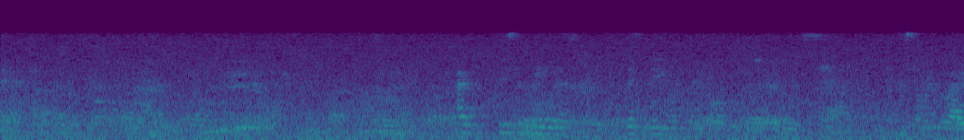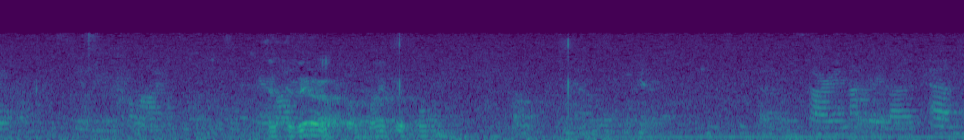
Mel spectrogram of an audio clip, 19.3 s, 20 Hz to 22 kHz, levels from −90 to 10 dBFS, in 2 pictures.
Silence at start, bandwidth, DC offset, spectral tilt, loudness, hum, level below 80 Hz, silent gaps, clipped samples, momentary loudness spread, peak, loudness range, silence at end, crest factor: 0 s; 8.4 kHz; under 0.1%; -5.5 dB/octave; -45 LUFS; none; -56 dBFS; none; under 0.1%; 9 LU; -20 dBFS; 9 LU; 0 s; 24 dB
